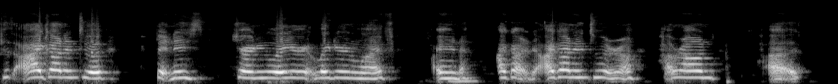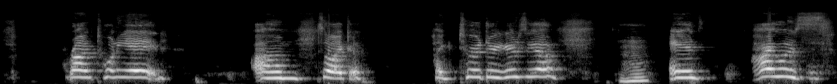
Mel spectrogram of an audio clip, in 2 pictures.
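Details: Dysarthria in an adult woman with cerebral palsy, who says talking takes a lot of effort for her.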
